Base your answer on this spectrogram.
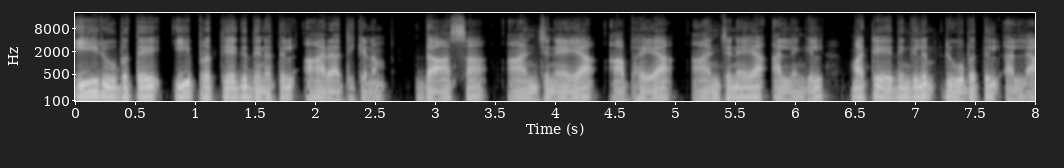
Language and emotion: Malayalam, neutral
